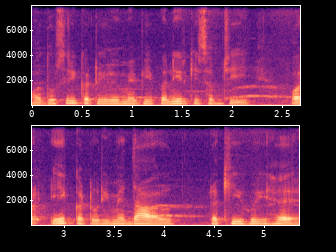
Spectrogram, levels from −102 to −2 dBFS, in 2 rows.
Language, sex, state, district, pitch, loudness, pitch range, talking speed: Hindi, female, Uttar Pradesh, Jyotiba Phule Nagar, 150 Hz, -18 LUFS, 140-160 Hz, 190 wpm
